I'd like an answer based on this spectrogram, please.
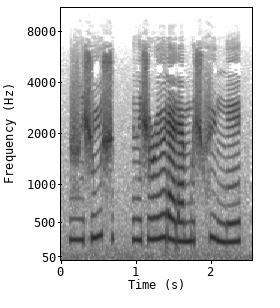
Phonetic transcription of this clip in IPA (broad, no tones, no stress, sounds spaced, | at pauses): v i ʃ y ʃ | ð i ʃ ɹ ø ɾ æ ɾ æ m ɯ ʃ f y ŋ e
